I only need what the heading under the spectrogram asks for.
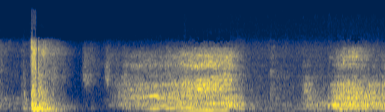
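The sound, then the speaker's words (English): A sharp slam of a car door rings out near the start, then an engine turns over and settles into a steady, rumbling idle that rises and dips over the next few seconds. “Now, come on, get in the car.”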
